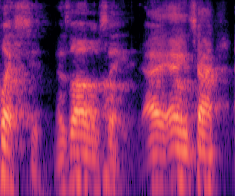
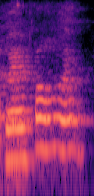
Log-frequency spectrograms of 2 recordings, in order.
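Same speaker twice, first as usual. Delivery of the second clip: WHEREFORE in a very high, softer pitch; overdone high question; 4 dB quieter, slower than usual. Shown as a demonstration. Teacher trying out the high note, overdone high WHEREFORE. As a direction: squeak WHEREFORE far up as a question. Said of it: "you ain't gotta do it all like that".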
